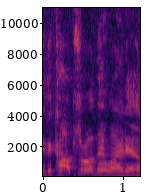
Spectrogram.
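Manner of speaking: high shouted warning from above; high mock yell that the cops are coming; retold scream. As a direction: yell it down the hill, mock panic. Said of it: "he's screaming out at me".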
